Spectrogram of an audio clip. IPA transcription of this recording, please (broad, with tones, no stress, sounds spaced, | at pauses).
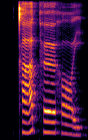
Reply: kʰ aː˨˥ t̚ h œː˨ h ɔː˨˩ j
